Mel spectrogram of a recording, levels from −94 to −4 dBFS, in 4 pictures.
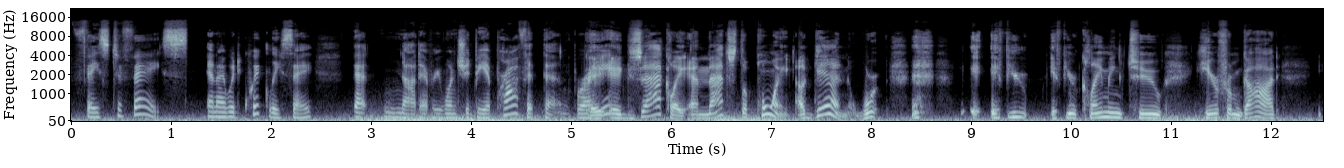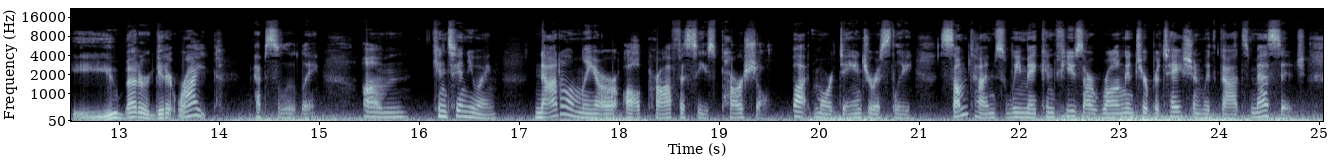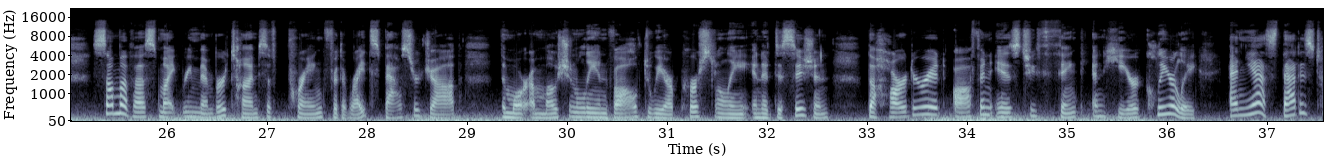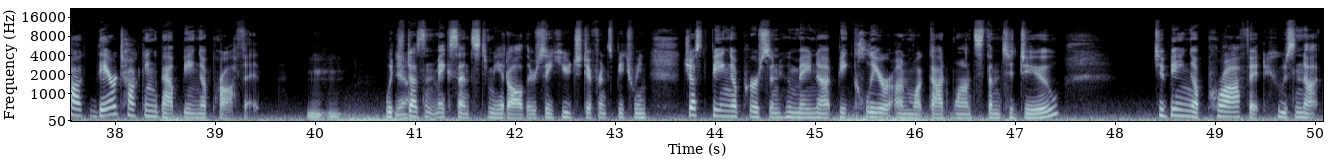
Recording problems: wind noise on the microphone; occasional gusts; 25 dB below the speech

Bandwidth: 14.5 kHz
